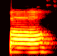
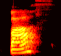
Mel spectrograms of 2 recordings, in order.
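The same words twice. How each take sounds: First: It is said in a Southern English accent. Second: It is said in a Liverpool accent.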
